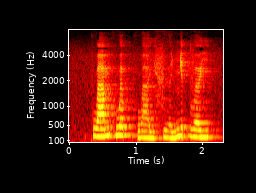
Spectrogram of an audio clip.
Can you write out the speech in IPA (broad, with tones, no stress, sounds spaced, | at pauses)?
k w a˨˦ m h w ə˦˥ p̚ h w a̤˨˩ j f ɨ̤˨˩ ə̯ ɲ ə˦˥ t̚ v ə˧ j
